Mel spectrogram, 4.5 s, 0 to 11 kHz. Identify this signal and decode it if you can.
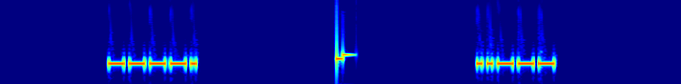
Morse code, heard as a keyed tone, about 35 wpm, 700 Hz. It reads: 9 2
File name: Single-Letter-Number-35wpm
